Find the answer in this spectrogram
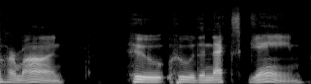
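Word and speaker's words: Germán: his name thank you it looks like German that's that's the way his name is spelled I never know how to pronounce it Domingo Herman who who the next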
